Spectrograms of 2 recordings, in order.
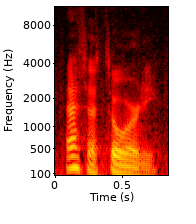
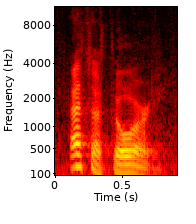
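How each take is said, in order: Both takes have the same delivery.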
